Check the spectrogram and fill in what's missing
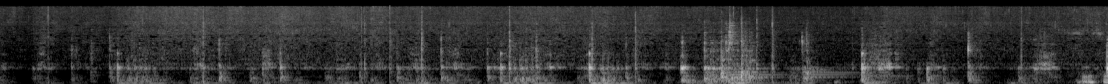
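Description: Green chillies tossed into spiced masala in a hot pan for Jodhpur onion kachori sticks, giving a steady sizzle and frying hiss with repeated scraping stirs, close and fairly loud, busiest around the middle, with no talking.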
